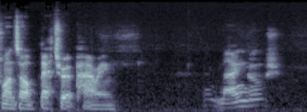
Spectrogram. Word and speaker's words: main gauche: Mangosh? Main gauche.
